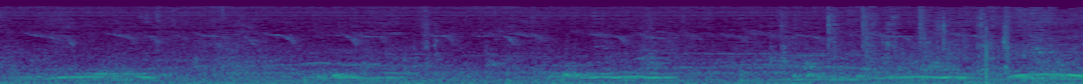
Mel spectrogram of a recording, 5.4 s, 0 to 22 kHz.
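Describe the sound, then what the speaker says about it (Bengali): Three Jacobin pigeons, one almond tiger and two black, coo in low, repeated rolling phrases close by, with faint higher chirps in the background and no talking. "এখানে কিন্তু 3 পিস জ্যাকোবিন কবুতর রয়েছে"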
